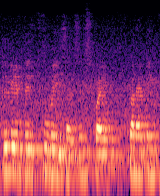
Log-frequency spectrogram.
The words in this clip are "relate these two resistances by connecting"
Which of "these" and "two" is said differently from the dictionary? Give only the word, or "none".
these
